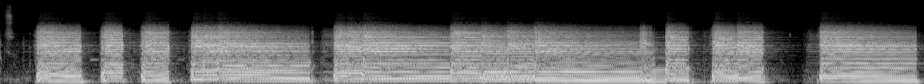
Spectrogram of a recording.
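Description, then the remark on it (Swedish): A loud, distorted electric guitar played through a tube amp with EL34 tubes, chugging out thick chords in short bursts separated by brief gaps, then longer sustained passages with a saturated, crunchy tone. “E EL34 då? Från? Från? Electro”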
